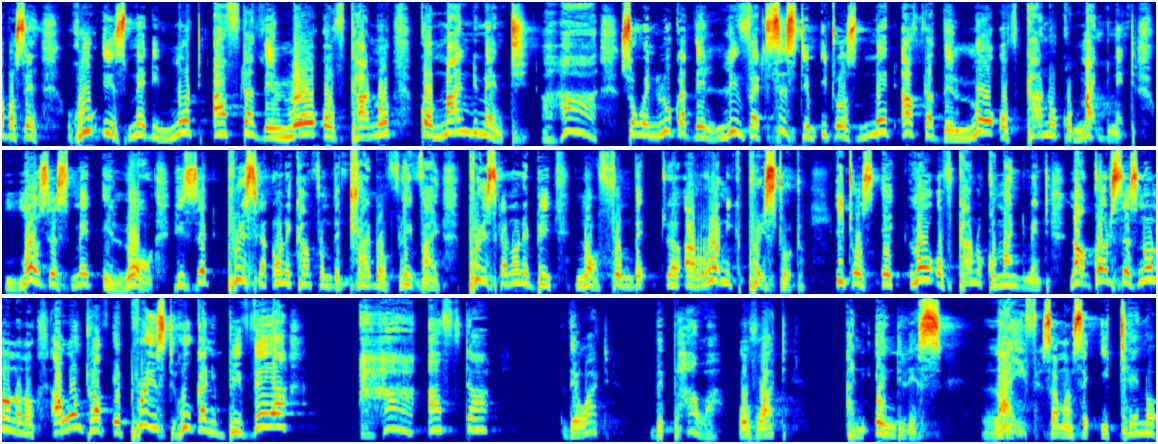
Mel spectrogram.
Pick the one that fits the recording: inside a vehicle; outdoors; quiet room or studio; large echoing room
large echoing room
